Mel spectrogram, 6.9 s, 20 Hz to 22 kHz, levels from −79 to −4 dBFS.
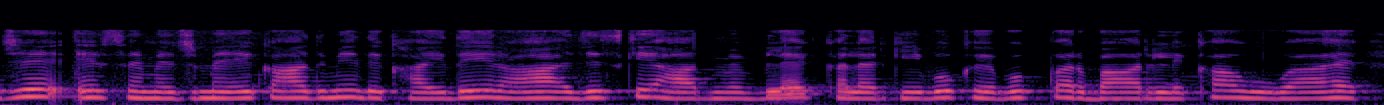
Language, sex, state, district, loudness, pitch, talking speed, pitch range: Hindi, female, Uttar Pradesh, Jalaun, -37 LUFS, 215 Hz, 215 wpm, 205-225 Hz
